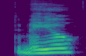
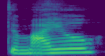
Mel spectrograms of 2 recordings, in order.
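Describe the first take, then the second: First: DeMaio with middle syllable like "may"; alternative pronunciation attempt. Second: DeMaio with middle syllable like "my"; first pronunciation attempt. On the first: Streamer second-guessing an examiner's surname, DeMaio said "duh-MAY-oh". Trying two readings of a surname. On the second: Streamer trying out an examiner's surname, DeMaio said "duh-MY-oh". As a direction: say DeMaio as "duh-MY-oh", tentatively rising. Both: Real, not acted.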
